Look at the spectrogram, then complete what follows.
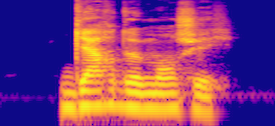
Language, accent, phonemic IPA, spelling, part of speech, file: French, France, /ɡaʁ.d(ə).mɑ̃.ʒe/, garde-manger, noun, LL-Q150 (fra)-garde-manger.wav
- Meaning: pantry, larder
